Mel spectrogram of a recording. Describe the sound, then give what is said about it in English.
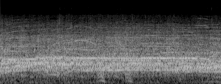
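A loud, sustained crowd roar of cheering and applause, a dense steady wash of noise with occasional whoops rising out of it, no single voice standing clear. “Sounds like a hot crowd, I can tell.”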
